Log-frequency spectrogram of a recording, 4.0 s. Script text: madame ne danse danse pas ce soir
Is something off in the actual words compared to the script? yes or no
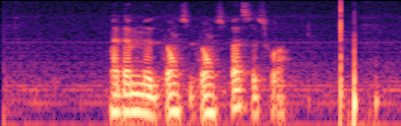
no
